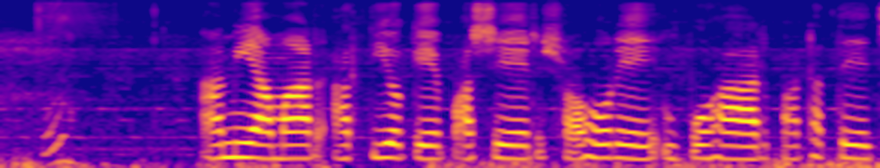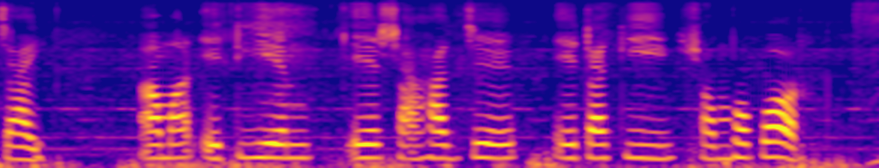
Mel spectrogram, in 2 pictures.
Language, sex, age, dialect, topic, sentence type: Bengali, female, 18-24, Northern/Varendri, banking, question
